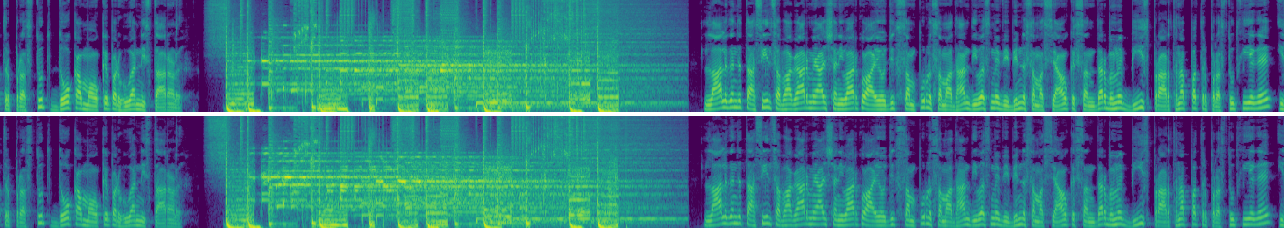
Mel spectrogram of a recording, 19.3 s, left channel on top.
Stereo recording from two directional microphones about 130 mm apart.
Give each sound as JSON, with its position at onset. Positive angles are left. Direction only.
{"t": 0.0, "sound": "a man's voice", "side_deg": 25}
{"t": 3.3, "sound": "music", "side_deg": 0}
{"t": 10.6, "sound": "a man's voice", "side_deg": 20}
